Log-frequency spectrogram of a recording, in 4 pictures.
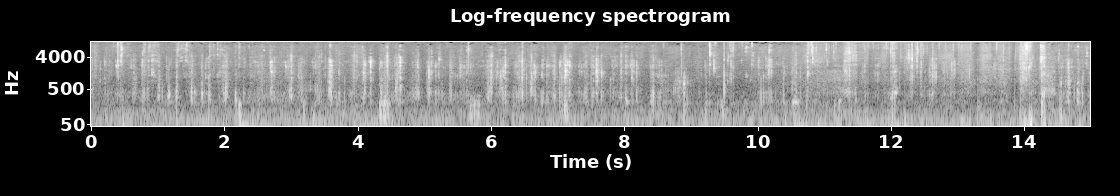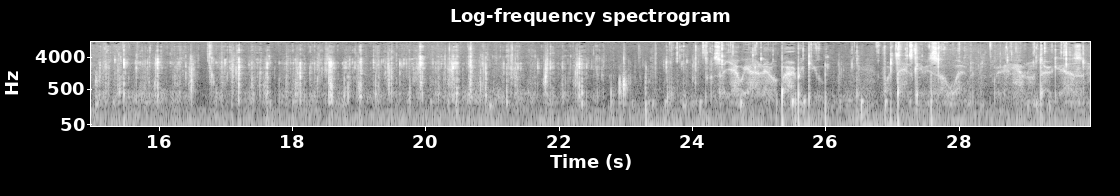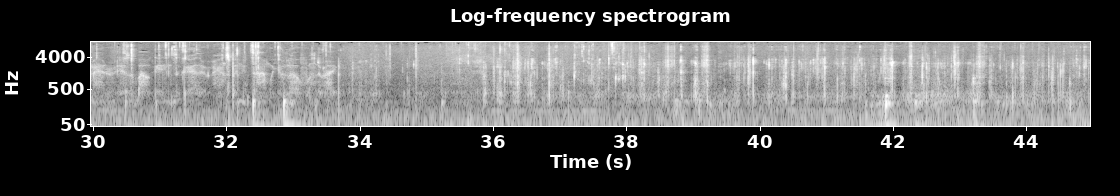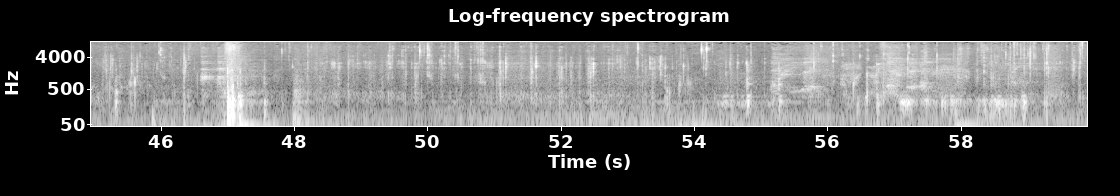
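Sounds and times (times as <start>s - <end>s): chewing food: 0.0s - 59.9s.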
